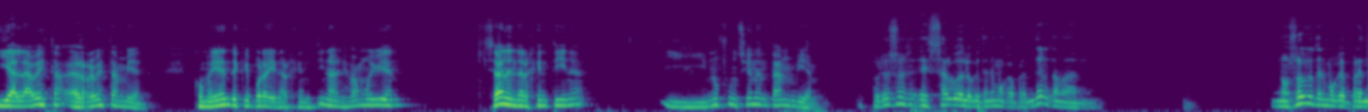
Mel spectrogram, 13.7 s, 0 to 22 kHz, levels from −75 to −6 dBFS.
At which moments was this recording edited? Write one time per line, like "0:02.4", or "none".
none

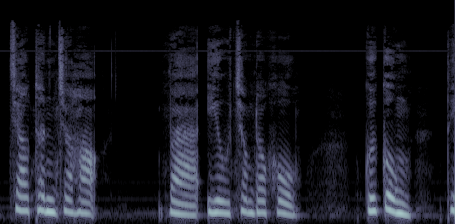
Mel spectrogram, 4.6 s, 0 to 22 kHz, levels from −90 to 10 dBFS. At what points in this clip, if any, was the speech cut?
none

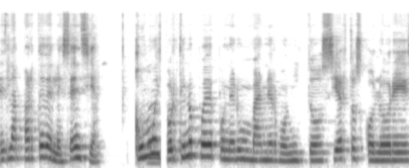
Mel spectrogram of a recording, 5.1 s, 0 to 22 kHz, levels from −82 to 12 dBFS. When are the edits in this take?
0:02.0

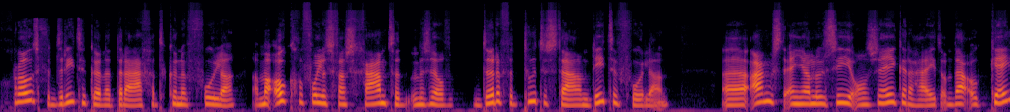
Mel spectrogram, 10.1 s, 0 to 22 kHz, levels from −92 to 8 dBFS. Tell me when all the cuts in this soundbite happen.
0:02.5

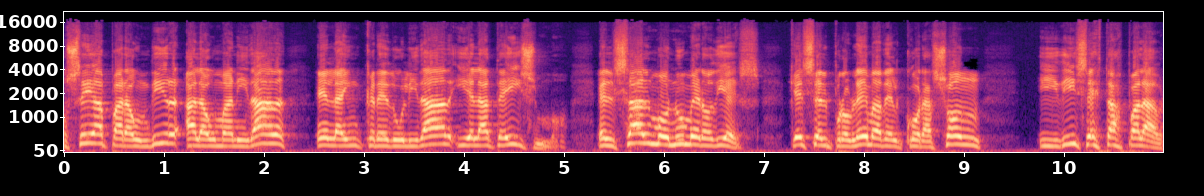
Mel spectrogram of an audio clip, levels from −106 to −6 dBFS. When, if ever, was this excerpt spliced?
0:07.2

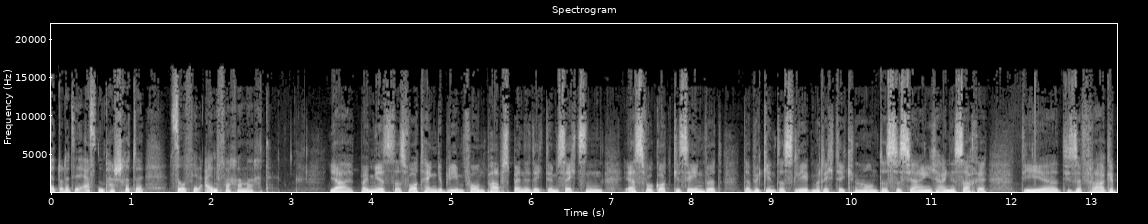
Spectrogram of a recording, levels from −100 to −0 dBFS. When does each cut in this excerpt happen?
none

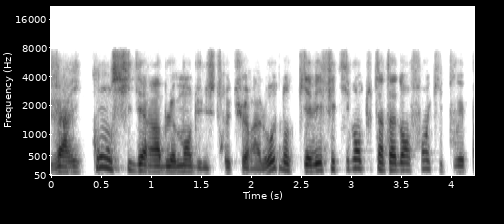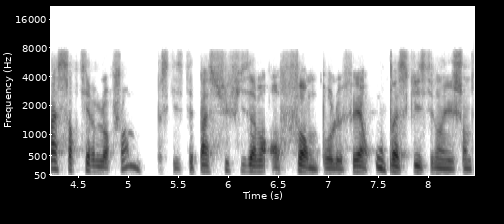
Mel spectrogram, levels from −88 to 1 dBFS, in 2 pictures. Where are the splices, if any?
none

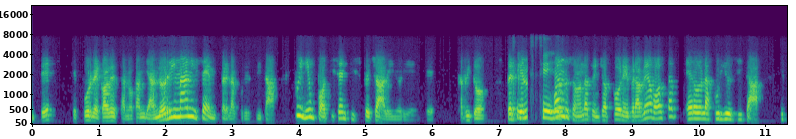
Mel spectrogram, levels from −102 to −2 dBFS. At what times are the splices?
0:07.4
0:09.8

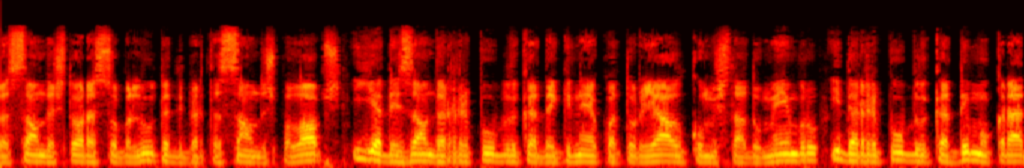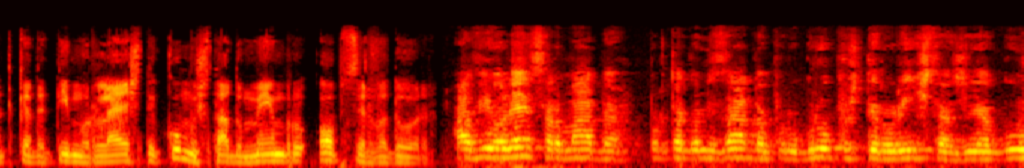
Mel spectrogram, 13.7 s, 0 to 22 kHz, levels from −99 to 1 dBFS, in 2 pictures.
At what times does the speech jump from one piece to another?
0:09.7

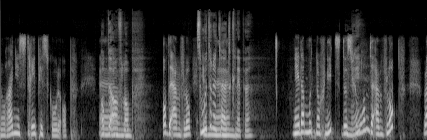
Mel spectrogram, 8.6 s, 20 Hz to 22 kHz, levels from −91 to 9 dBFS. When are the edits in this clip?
0:03.9

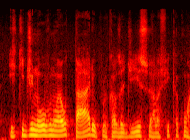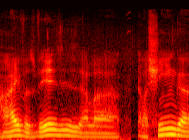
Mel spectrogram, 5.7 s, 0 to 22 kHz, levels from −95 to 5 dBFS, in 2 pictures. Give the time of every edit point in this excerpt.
none

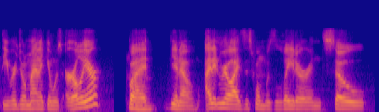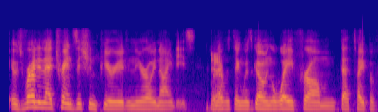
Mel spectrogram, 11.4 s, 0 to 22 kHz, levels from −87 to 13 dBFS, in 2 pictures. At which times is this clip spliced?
none

